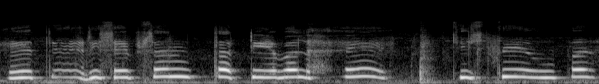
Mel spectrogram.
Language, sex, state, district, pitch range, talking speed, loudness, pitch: Hindi, male, Bihar, Patna, 310-345 Hz, 70 wpm, -15 LUFS, 325 Hz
